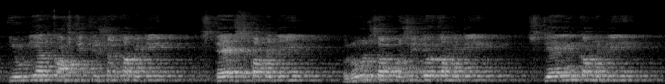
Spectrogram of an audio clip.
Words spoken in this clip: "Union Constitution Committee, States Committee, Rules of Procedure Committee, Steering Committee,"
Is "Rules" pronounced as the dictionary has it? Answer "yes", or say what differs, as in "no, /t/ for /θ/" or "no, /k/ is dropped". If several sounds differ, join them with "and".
no, /s/ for /z/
